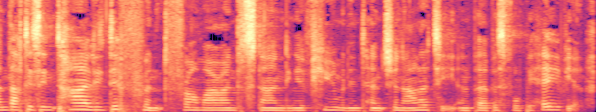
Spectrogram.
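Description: Her voice somewhat breathy, a woman talks fairly quickly. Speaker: audience member. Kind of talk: audience question. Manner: formal.

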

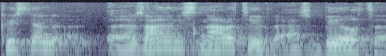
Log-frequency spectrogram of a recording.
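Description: In an Italian accent, a man speaks at a moderate pace with a dark, mellow tone. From Italy. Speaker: academic researcher. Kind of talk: academic talk. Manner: halting.

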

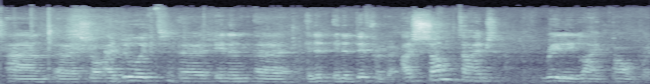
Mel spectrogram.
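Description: Over noticeable background noise and audible room echo, a man with a Dutch accent speaks in a fairly high voice with ordinary pitch variation. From Netherlands. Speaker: professor. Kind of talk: lecture. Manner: halting.

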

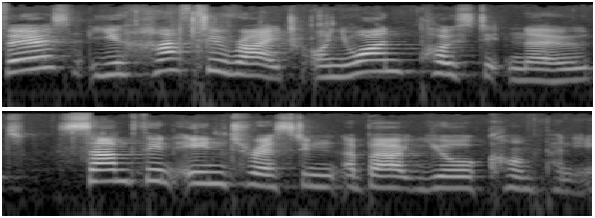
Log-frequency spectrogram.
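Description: A woman with a high-pitched voice swings her pitch very widely. She goes at a fairly slow pace and barely pauses. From southern Spain. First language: Spanish. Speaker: conference speaker on business networking. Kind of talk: presentation to a live audience. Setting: stage with audience. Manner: animated.

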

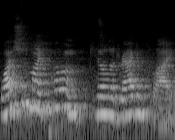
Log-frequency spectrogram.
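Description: Speaking at a fairly slow pace with an American accent, a woman uses a fairly high pitch, with noticeable background noise and audible room echo. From US South, Atlanta, Georgia. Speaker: poet and English lecturer. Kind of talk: poetry reading.

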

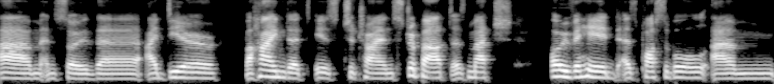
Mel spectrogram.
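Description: Against a quiet background, a woman speaks with a very deep, low pitch and fairly even intonation. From South Africa. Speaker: economics professor. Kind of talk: oral history interview.

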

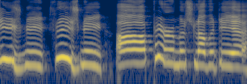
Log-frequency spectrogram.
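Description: Speaking at a very slow pace, a man puts on a squeaky character voice with an extremely high pitch. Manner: theatrical, pleading.

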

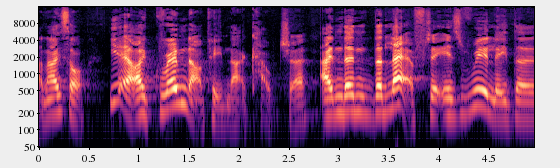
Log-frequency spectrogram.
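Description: A woman with a Chinese accent speaks at a fairly slow pace. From China. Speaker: cancer researcher. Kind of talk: lecture. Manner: halting, many fillers.

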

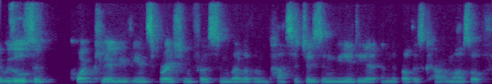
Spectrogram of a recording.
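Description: In a quiet background, a man with a British accent talks very fast in a fairly low, dark and mellow voice with monotone, flat intonation. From England, London. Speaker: novelist and publisher. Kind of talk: academic talk. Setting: video call.

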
